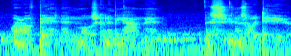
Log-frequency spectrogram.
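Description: The man speaks in a whisper. He goes at a fairly slow pace. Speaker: ASMR creator. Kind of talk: casual ASMR ramble to camera. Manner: whispered. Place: home room. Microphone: studio mic.

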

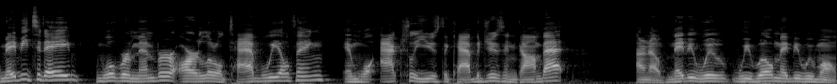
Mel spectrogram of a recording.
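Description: The male speaker's tone is bright and sharp. He keeps a moderate pace. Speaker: game streamer. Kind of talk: casual gameplay commentary.

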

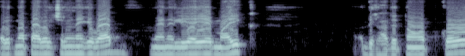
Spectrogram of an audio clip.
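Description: This man has a slightly mellow tone. His pitch moves very little. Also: medium pitch for a man, moderate pace.

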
